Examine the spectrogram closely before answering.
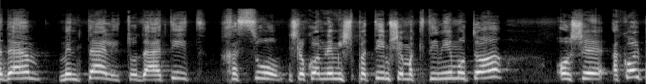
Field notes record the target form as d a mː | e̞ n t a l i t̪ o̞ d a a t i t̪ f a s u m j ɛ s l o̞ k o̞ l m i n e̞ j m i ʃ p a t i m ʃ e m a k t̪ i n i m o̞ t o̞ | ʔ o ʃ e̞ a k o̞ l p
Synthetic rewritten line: d a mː | e̞ n t a l i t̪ o̞ d a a t i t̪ χ a s u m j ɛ ʃ l o̞ k o̞ l m i n e̞ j m i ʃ p a t i m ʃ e m a k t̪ i n i m o̞ t o̞ | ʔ o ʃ e̞ a k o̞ l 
